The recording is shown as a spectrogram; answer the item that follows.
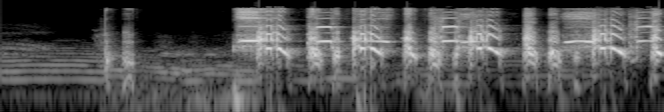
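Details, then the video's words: Grey francolin call, a local partridge variety: a steady low tonal hum first, then loud, harsh, grating squawks delivered in quick repeated bursts, about two to three per second, ringing strongly through the second half. "tetar sound"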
